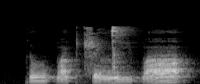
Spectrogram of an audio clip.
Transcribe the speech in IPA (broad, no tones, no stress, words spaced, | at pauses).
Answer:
ɾu bãkʈ͡ʂeŋ͡ǀi bã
